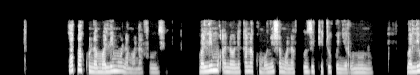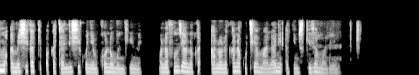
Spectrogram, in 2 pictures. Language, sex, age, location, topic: Swahili, female, 25-35, Nairobi, education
